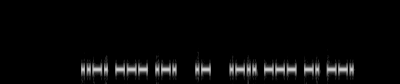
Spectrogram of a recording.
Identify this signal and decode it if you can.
Morse code, heard as a keyed tone, about 43 wpm, 700 Hz. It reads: FOR A LONG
